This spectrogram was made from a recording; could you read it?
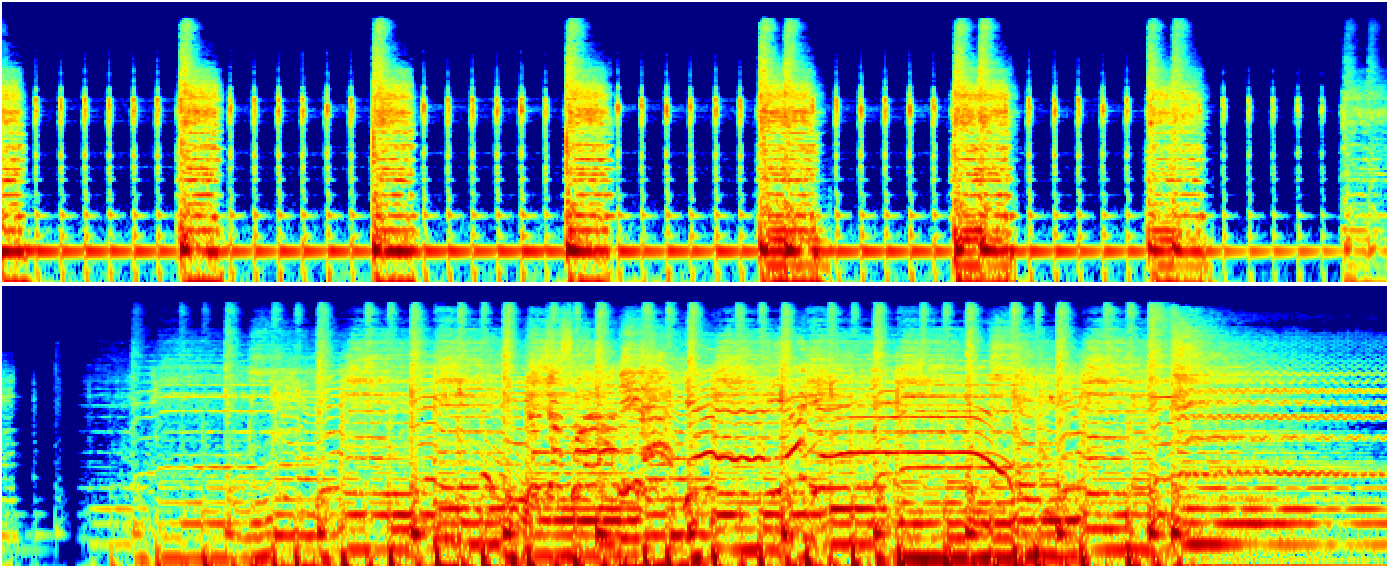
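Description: A rock song played on Virgin Radio Pride opens with evenly spaced, punchy chord stabs over a steady low drone, then a full band with drums and distorted guitar crashes in around the halfway point and plays on loudly.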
